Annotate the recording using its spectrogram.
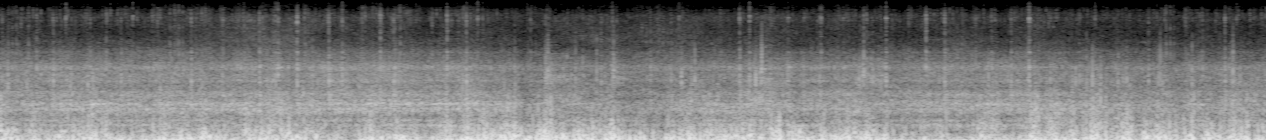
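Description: Bicycle tyres hum on a rough road.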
